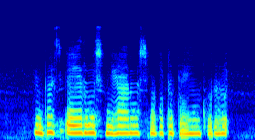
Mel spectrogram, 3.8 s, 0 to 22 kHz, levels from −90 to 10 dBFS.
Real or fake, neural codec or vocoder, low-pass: fake; codec, 44.1 kHz, 1.7 kbps, Pupu-Codec; 9.9 kHz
